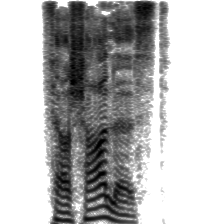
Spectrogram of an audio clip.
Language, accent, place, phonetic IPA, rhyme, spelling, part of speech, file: German, Germany, Berlin, [fɛɐ̯ˈʃaːləst], -aːləst, verschalest, verb, De-verschalest.ogg
- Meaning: second-person singular subjunctive I of verschalen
